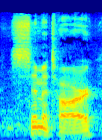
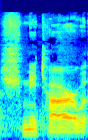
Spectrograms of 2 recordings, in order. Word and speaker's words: Scimitar: comes with is the M27 Scimitar not shmar as I said before I'm kind of an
